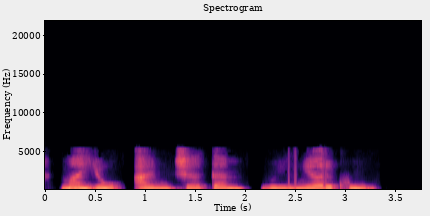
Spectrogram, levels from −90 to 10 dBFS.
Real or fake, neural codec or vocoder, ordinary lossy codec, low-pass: fake; codec, 24 kHz, 0.9 kbps, WavTokenizer, large speech release; MP3, 32 kbps; 5.4 kHz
